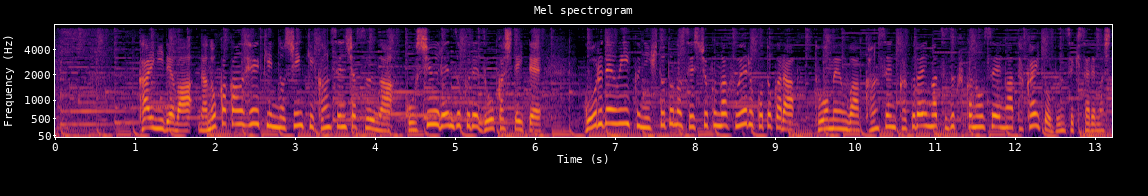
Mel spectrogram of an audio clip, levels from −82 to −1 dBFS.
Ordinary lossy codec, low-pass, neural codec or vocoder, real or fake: none; 7.2 kHz; none; real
